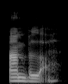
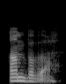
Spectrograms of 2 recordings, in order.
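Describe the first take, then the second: First: All three syllables get equal stress. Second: The same.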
